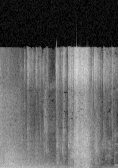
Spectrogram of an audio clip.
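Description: Logo-intro sound effect: a deep boom with a rumbling tail that fades away, and a smaller hit about one and a half seconds in.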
